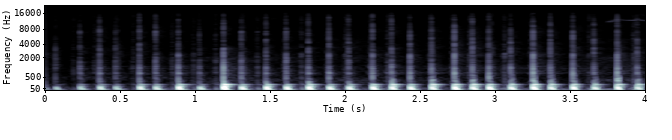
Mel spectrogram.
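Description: Fingertips tap the surface of a hollow kraft cardboard box held vertically, producing a quick run of about 29 dull, low thumps with very short decay. Each tap lands as a soft, deep knock with a faint papery click on top.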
